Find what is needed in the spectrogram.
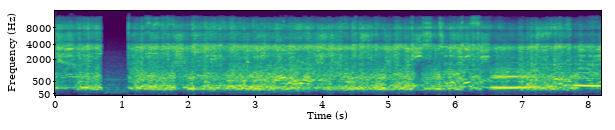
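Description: Loud, steady rushing noise with faint voices underneath. It cuts out briefly near the start and stops abruptly at the end.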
